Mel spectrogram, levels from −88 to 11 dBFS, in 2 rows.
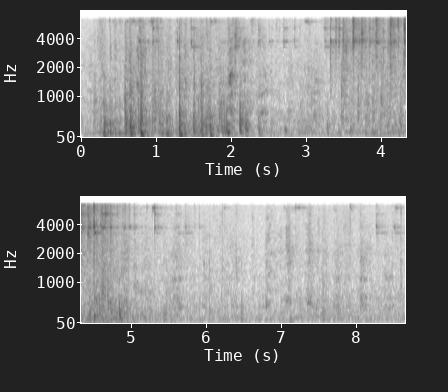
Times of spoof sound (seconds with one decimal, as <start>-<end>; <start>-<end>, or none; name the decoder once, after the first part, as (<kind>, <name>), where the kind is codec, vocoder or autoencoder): none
